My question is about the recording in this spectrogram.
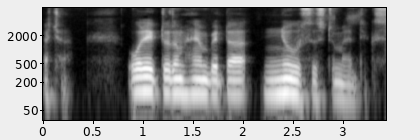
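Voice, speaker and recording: A male biology teacher explains exam points in a steady lecture, calling his students "beta" and mixing in English terms. His voice sits fairly low and barely rises or falls. The sound is dry and close, with no room echo. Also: moderate pace.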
